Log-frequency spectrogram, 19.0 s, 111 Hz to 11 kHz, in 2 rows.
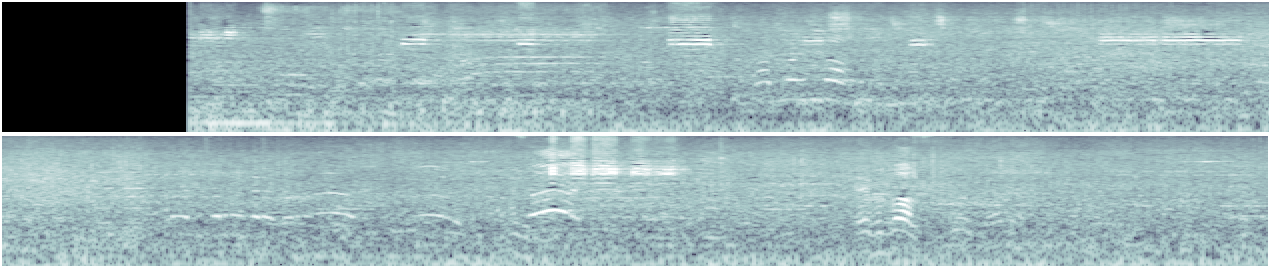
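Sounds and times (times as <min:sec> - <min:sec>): low engine rumble of traffic: 0:01.4 - 0:19.0
voices: 0:02.0 - 0:19.0
horn honks: 0:08.2 - 0:09.4.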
